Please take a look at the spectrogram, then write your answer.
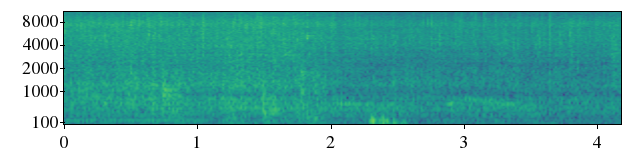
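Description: Chopped tomatoes fry in a pan with a steady, dense sizzle, and a spoon stirs and scrapes through them at close range. One short low knock of utensil on pan falls midway, and no voices are heard.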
